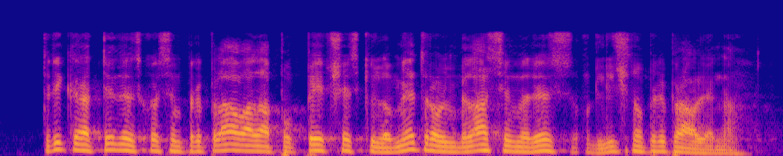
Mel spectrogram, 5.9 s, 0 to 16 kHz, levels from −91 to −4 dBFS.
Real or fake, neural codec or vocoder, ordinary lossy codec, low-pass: fake; codec, 16 kHz, 4 kbps, FreqCodec, smaller model; none; 7.2 kHz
